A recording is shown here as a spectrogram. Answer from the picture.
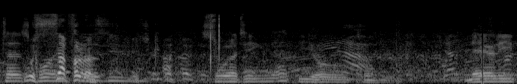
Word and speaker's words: Bucephalus: What kind of name is Bucephilus, anyway? It's pronounced Bucephalus.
